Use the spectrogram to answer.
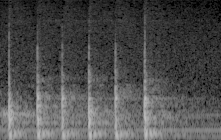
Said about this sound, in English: something knocking on my window. So I turned and looked, and all I could see was a badge and a uniform. And I looked up, and there was a cop standing knocking on my window.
